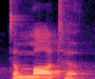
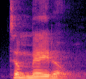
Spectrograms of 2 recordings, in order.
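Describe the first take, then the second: First: The middle syllable sounds like 'mah'. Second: The middle syllable sounds like 'may'. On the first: This is how Brits say it. "for Brits, it's ma" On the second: This is how Americans say it. "For Americans, that syllable is may"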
